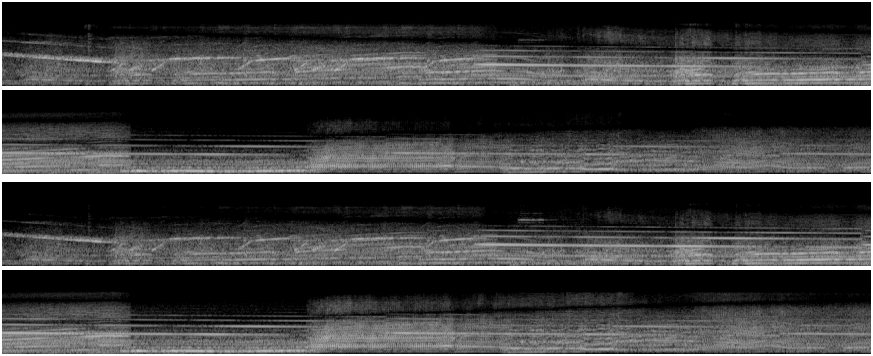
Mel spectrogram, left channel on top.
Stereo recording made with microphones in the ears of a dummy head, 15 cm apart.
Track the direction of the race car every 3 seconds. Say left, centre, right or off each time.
left, left, left, right, right, right.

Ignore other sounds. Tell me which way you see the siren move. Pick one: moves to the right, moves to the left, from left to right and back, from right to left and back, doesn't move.
moves to the right.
